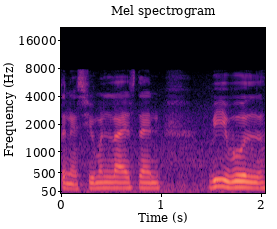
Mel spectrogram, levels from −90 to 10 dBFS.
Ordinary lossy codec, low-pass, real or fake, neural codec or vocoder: none; none; real; none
